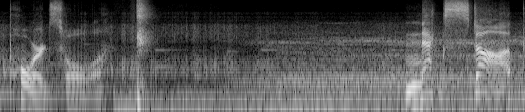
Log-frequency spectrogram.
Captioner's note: snaps, portal opens fx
